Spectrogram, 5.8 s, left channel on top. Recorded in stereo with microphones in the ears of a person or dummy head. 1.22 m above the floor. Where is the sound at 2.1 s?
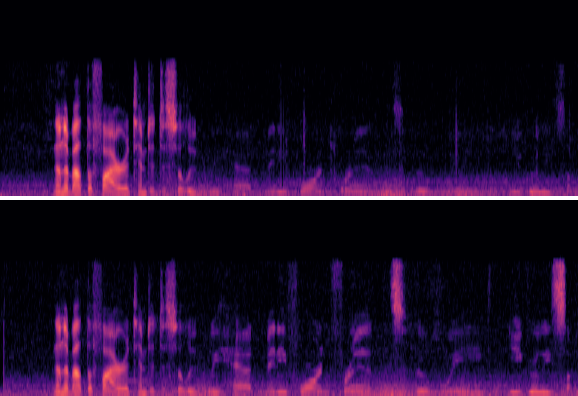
75° right (ahead or behind).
